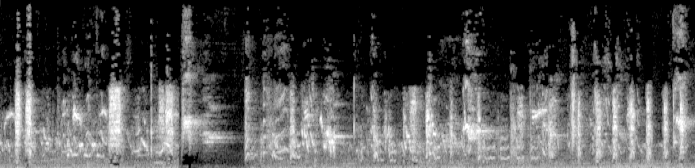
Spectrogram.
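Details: Budgerigar breeding-stimulation chatter: harsh squawks and rapid chirping warble, briefly cut to silence early on, then resuming as a dense, regular stream of clicky squeaks.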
